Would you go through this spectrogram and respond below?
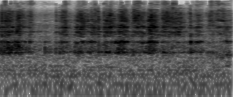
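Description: Dijon mustard, brown sugar and sauce are stirred into melted butter in a bowl, a continuous rhythmic scraping and swishing of utensil against the dish, close and fairly loud, with no talking.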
